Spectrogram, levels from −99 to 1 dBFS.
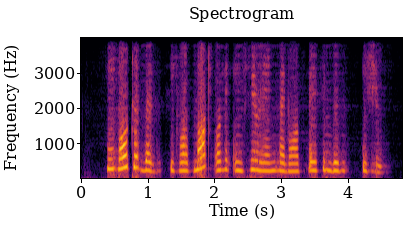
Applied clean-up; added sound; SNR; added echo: neural separator model SepFormer WHAMR!.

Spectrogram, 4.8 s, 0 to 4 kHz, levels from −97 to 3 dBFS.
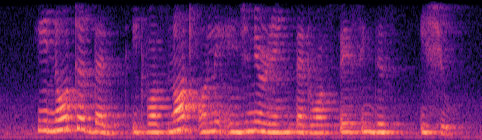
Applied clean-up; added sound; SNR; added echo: none; none; none; none.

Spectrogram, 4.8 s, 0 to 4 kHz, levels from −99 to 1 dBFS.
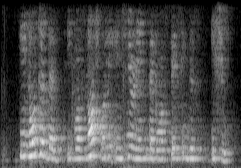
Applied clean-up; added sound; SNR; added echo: neural separator model SepFormer DNS4.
